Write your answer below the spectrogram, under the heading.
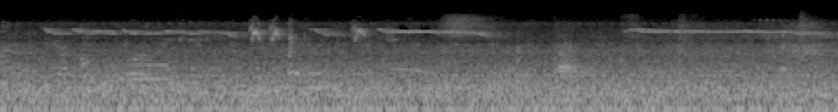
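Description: Faint outdoor ambience with a bird's thin, high, slightly falling whistled notes, repeated several times and each lasting a second or two.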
